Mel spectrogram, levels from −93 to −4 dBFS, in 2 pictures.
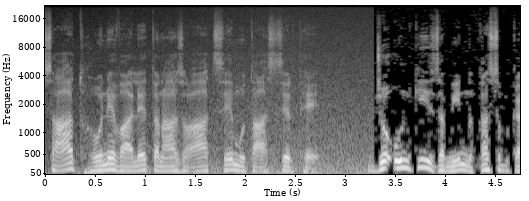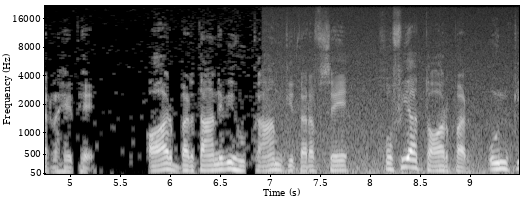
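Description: Between 3.29 and 6.92 s, after "تنازعات سے متاثر تھے" and up to "کی طرف سے خفیہ", overdone noise removal cuts bands lying near the noise estimate. The background drops and breaks up into twinkling specks. That separates it from the room noise sitting about 16 dB below the speech.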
